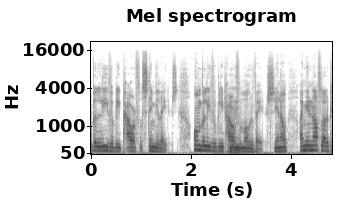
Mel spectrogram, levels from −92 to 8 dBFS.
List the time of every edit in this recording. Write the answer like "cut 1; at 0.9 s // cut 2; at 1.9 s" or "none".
none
